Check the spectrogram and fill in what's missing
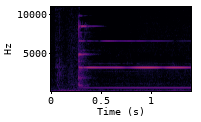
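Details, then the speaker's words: Simulated doctor roleplay of a cranial nerve exam: a tuning fork struck for a hearing test beside the ear, a sharp strike then a clear steady ringing tone that slowly fades. "Now this one's not. This one's a lot louder actually. Okay, let's try that again."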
